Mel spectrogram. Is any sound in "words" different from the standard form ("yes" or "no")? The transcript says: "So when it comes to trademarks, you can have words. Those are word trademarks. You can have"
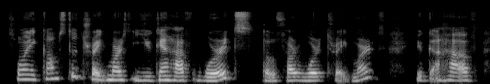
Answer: yes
